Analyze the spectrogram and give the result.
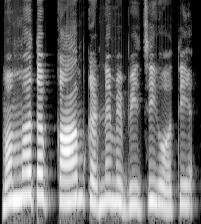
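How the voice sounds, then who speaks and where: A woman's voice: sits high, normal speed, pushed and bright. A woman voicing a cheeky three-year-old boy in a storybook tale, talking in a broken, childish way. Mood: innocent. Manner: childish broken lisping speech.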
